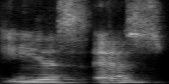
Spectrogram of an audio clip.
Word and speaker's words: S: It should be pronounced like ESS, but not like YESS.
